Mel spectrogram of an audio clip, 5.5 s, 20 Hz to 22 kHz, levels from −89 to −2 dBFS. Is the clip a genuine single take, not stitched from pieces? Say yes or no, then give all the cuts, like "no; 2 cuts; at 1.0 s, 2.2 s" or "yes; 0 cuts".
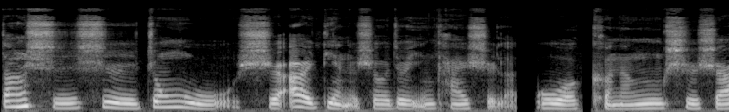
no; 1 cut; at 3.9 s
